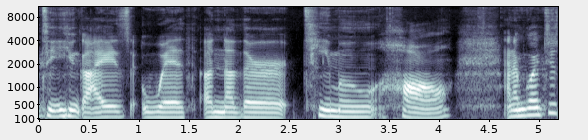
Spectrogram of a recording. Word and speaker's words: Temu: I am coming to you guys with another Temu haul, and I'm going to start calling it Temu because apparently I've been calling it Temu and have basically been called out by many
